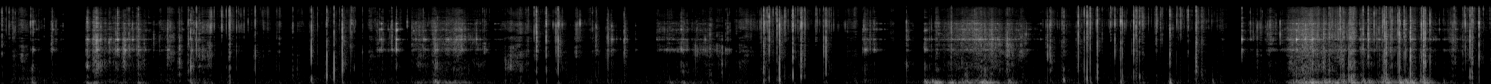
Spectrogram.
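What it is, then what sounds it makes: Thin corn chips being crushed. Thin, dry yellow corn chip pieces on a black plate are crushed between fingertips. Dense, bright crackling and crunching comes in bursts separated by brief silences, with some soft low rumble during the heavier crushes.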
